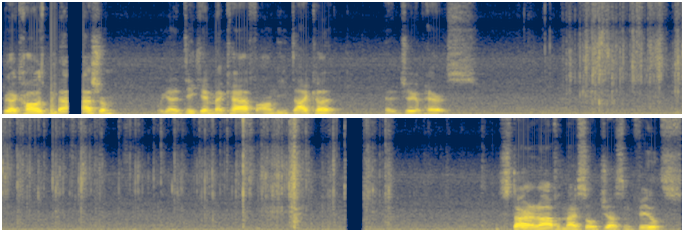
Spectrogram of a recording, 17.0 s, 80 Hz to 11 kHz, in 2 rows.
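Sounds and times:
foil wrapper crinkling: 0:06.5 - 0:13.5
foil wrapper tearing: 0:06.8 - 0:13.5.

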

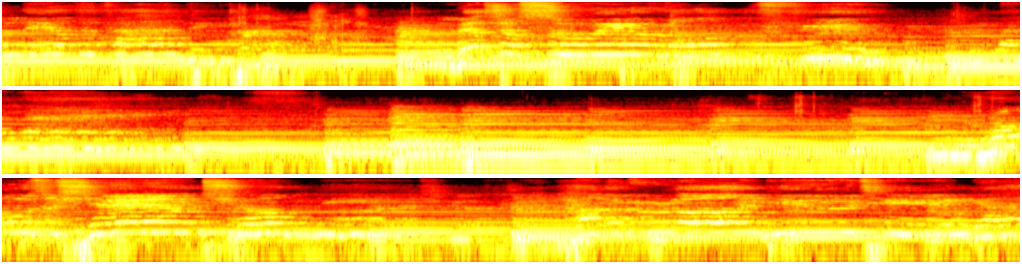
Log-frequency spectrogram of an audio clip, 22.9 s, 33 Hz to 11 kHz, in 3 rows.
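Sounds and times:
man singing gospel: 0:00.0 - 0:02.4, 0:03.0 - 0:09.3, 0:14.8 - 0:22.9
keyboard chords: 0:00.0 - 0:22.9.

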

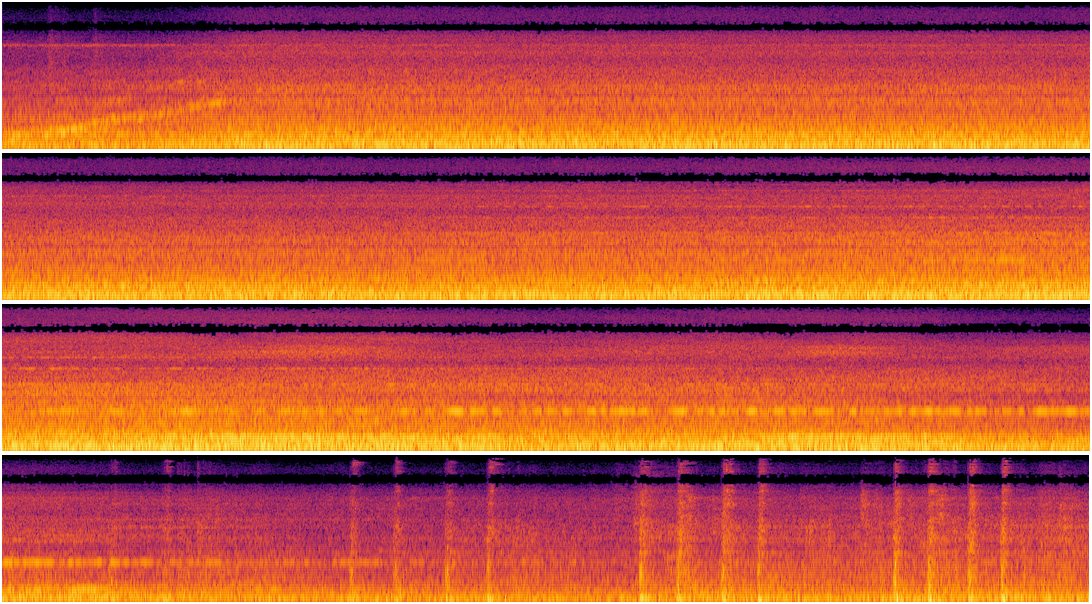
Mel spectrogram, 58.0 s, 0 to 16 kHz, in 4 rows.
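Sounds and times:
electric locomotive whirring: 0:00.0 - 0:58.0
thin steady whine: 0:00.0 - 0:58.0.

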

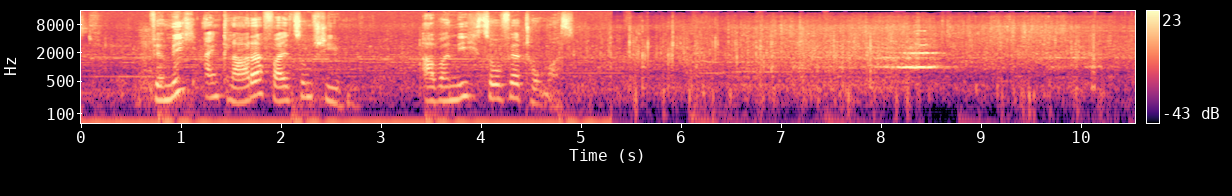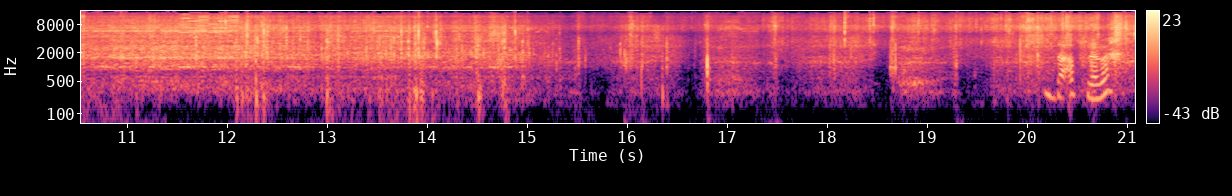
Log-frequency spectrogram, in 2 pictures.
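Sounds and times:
bicycle rattling on dirt track: 0:05.3 - 0:16.6
bicycle brakes squealing: 0:06.4 - 0:15.2.

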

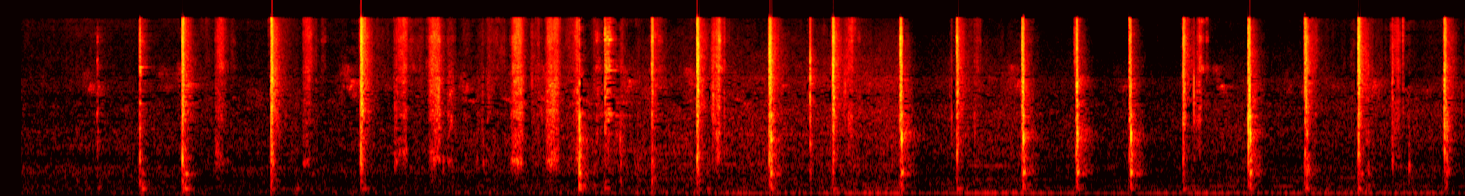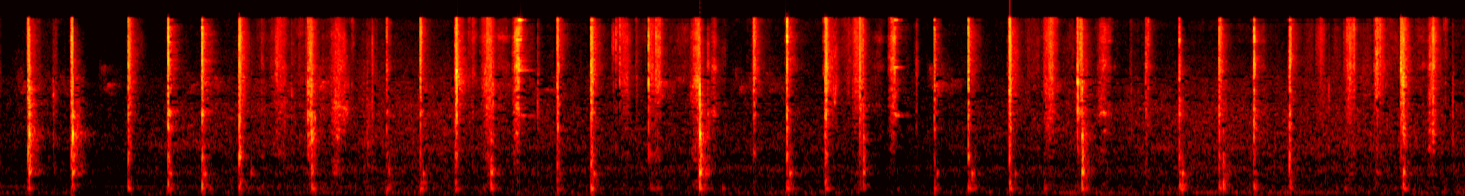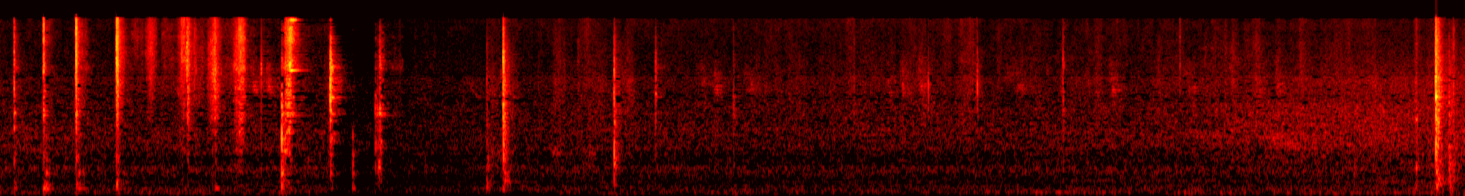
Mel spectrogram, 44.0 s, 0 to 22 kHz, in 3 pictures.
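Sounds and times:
cleaver chopping coconut: 0:01.4 - 0:32.8.

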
